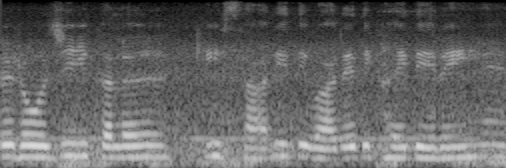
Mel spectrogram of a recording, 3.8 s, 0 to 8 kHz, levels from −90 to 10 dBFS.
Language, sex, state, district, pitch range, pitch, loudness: Hindi, female, Bihar, Darbhanga, 190-210 Hz, 200 Hz, -14 LUFS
